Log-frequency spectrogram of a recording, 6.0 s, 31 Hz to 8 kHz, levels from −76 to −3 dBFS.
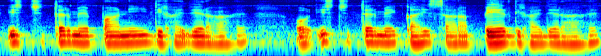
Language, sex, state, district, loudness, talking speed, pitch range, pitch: Hindi, male, Arunachal Pradesh, Longding, -18 LUFS, 190 wpm, 115-125 Hz, 120 Hz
